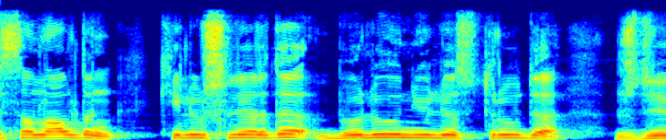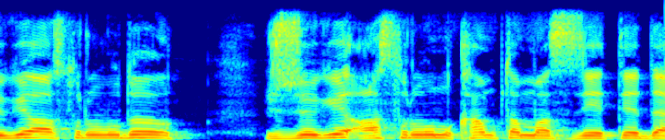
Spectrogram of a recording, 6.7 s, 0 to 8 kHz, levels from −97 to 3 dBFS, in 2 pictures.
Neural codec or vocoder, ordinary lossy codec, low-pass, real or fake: none; none; 7.2 kHz; real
